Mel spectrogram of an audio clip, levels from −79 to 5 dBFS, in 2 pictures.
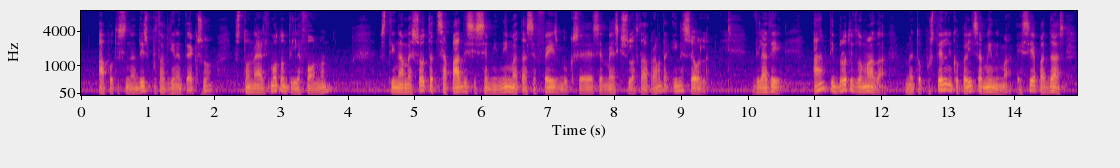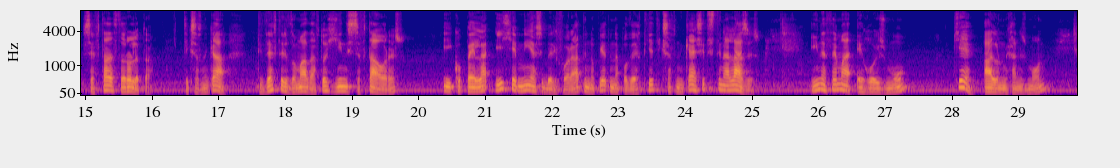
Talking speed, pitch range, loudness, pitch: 160 wpm, 85-120 Hz, -24 LUFS, 100 Hz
